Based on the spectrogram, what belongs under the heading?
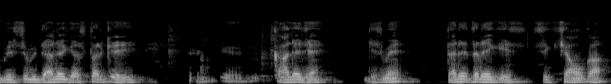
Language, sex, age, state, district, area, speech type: Hindi, male, 60+, Madhya Pradesh, Gwalior, rural, spontaneous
